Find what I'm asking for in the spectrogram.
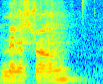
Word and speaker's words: minestrone: Holly Jackson said, it's pronounced Mina. Mina. Mina. Like minestrone. Minestrone. Minestrone. Mm. Clockwise is laughing at me. Holly says it's pronounced Minestrone. Minestrone. They now want ice in this. I really want ice now. I want some more of this drink first. You know, liquor, baby. Liquor. Ooh, sizzle her. So good. Oh my god, you guys are really trying to teach me how to say this, the soup name. Rita says it's minestrone.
